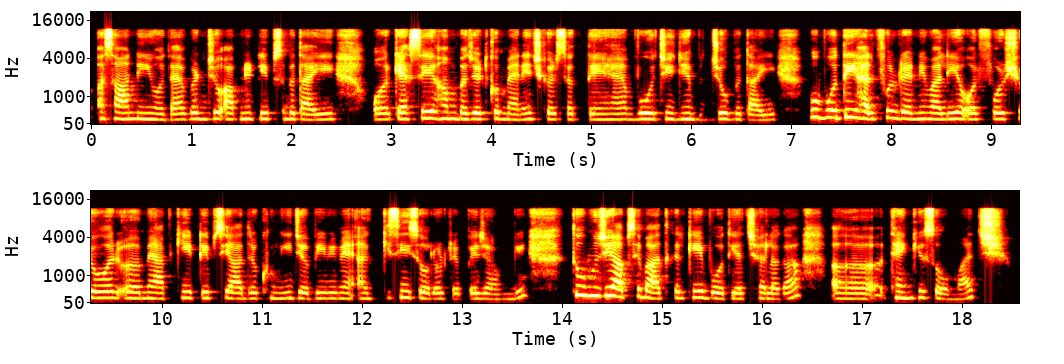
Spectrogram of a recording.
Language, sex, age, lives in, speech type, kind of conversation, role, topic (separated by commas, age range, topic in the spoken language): Hindi, female, 20-24, India, conversation, podcast, host, Budget mein solo travel kaise plan karte ho, tips do?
